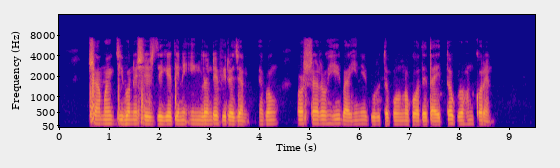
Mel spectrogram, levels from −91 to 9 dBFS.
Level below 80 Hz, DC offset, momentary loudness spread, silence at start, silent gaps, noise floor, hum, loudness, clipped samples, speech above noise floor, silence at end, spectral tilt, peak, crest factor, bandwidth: -58 dBFS; under 0.1%; 7 LU; 0.6 s; none; -81 dBFS; none; -17 LUFS; under 0.1%; 65 dB; 0.9 s; -6 dB/octave; 0 dBFS; 16 dB; 7.4 kHz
